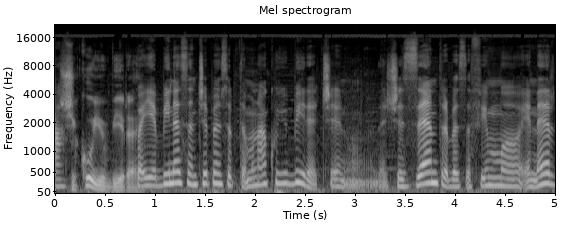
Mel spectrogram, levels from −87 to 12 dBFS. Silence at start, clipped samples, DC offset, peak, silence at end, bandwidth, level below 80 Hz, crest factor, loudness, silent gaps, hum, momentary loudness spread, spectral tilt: 0 s; under 0.1%; under 0.1%; -4 dBFS; 0 s; 18 kHz; -42 dBFS; 18 dB; -22 LUFS; none; none; 8 LU; -4.5 dB/octave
